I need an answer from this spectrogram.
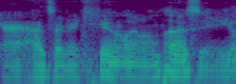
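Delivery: very soft, hushed, drawn-out, nasal put-on voice. Imitating how someone might talk to his girlfriend: imitating a nasally voice. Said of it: "he does it in, like, the nasally voice".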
